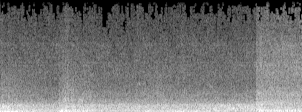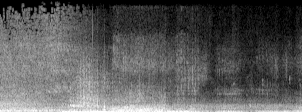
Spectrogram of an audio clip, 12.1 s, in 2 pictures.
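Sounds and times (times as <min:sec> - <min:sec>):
high-speed train rushing past: 0:00.0 - 0:09.6.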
